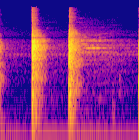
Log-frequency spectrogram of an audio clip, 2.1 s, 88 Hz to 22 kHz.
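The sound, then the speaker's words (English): Three sharp, dry smacks on a plastic pad of a Roland TD-25KV electric drum kit in a flat, unevenly spaced with a longer gap before the last, each snapping loud then fading quickly over a faint low hum, with no talking. “I mean, that just sounds like you slapping a bit of plastic.”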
